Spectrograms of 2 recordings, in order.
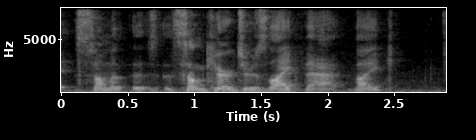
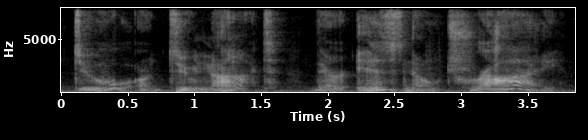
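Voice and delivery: slow whispered Yoda voice; a raspy little sage, slow and airless; 5 semitones higher, 4 dB quieter, much slower than usual. Retold or imitated. Yoda giving wise advice in a slow whisper. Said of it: "Which is Yoda".

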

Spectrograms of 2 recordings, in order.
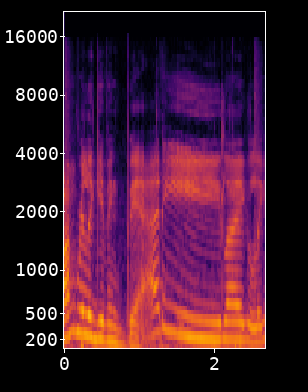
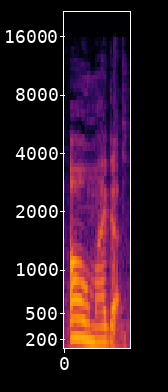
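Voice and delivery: ordinary delivery

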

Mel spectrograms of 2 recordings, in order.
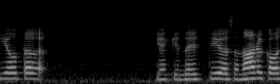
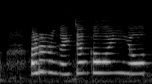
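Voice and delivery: mock Korean accent on 「はるるんがいっちゃん可愛いよ」, much higher, louder and fast; 13 semitones higher, 6 dB louder, much faster than usual. Shown as a demonstration. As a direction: rattle it off high in a playful fake Korean accent. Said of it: "韓国カタカナで書かなきゃ".

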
